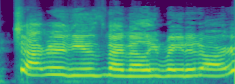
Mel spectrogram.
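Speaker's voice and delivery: loud, high laugh-talk. Real, not acted. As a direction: burst it out through laughter. Reads chat while cracking up.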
